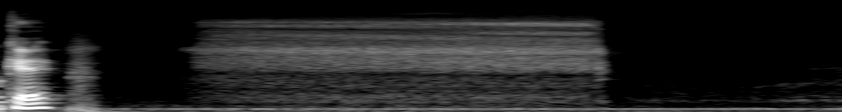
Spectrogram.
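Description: A man draws a long hissing pull on a vape.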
